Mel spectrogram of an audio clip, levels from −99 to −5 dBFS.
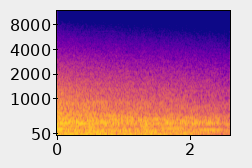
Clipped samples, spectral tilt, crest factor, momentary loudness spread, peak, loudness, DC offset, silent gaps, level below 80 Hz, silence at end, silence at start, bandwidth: under 0.1%; -12.5 dB/octave; 14 dB; 6 LU; -2 dBFS; -18 LUFS; under 0.1%; none; -24 dBFS; 0 s; 0 s; 3.9 kHz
